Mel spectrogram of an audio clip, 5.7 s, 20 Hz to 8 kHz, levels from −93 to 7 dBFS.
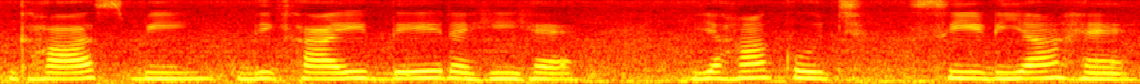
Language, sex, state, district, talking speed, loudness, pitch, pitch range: Hindi, female, Haryana, Jhajjar, 105 wpm, -13 LUFS, 225 Hz, 215-235 Hz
